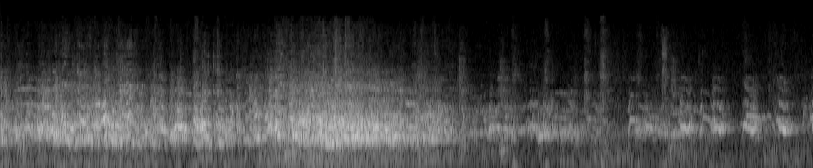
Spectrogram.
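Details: Turkey gobbling: a loud rapid rattling burst of gobbles, strongest in the first four seconds, then softer, quicker stuttering notes trailing off.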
